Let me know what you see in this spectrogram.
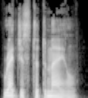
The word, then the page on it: registered mail: American English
